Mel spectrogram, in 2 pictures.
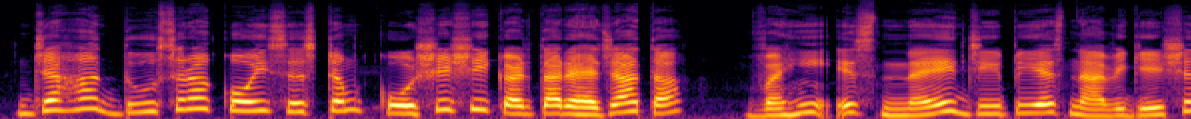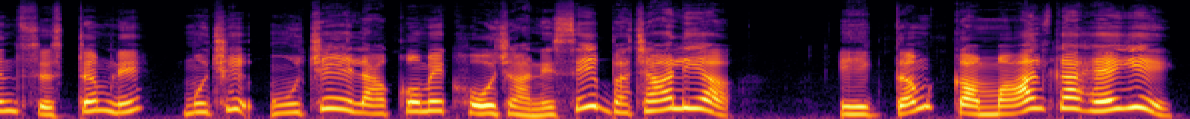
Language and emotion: Hindi, surprised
